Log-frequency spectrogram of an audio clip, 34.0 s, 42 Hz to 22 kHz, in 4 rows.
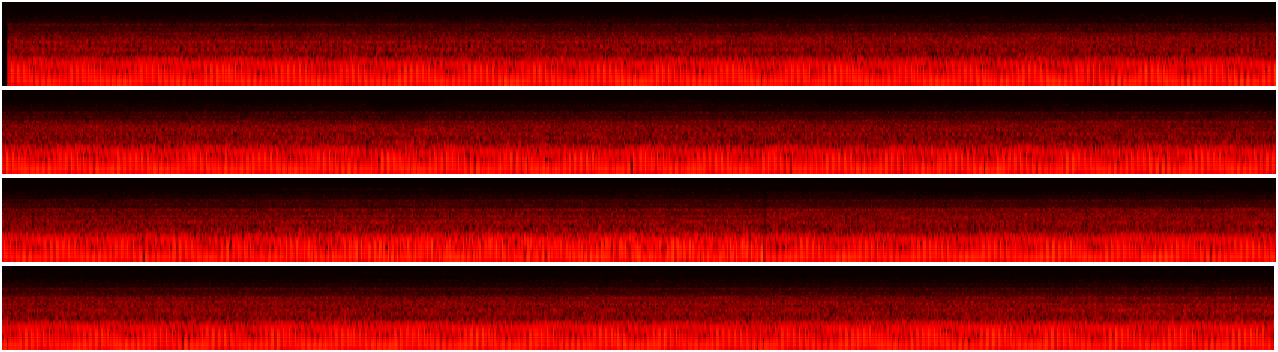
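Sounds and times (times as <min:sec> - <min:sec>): machine hum: 0:16.0 - 0:22.3.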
